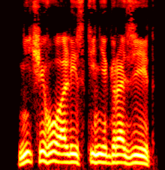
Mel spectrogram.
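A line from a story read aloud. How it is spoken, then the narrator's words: Laughing. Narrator (Russian): смеялся Полосков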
